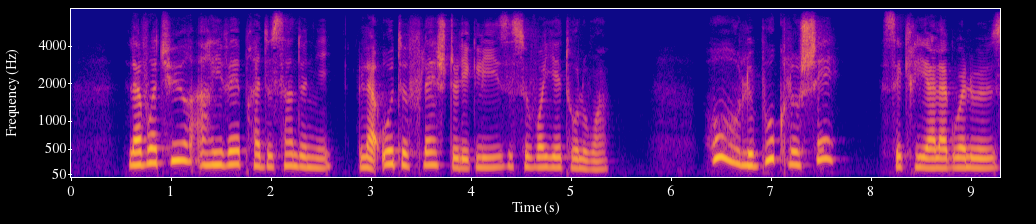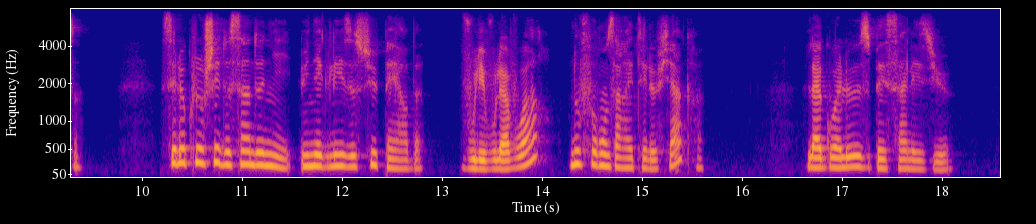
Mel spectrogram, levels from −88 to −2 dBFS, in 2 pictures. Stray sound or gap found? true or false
false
